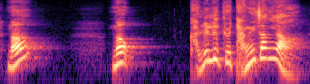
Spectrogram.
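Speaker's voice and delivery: loud, high boast; mock-important declaration; indignant self-announcement. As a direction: pull rank at full voice. Imagined boast to the teenagers.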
